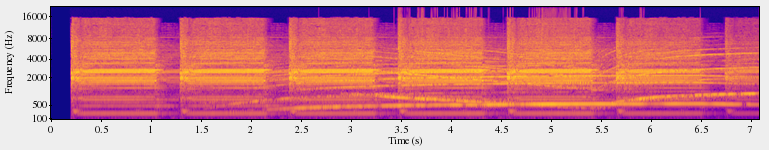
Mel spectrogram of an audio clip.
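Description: A loud electronic alarm blares continuously, steady pulsing buzzes layered with a wailing tone that sweeps up and down, harsh, with no voices.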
